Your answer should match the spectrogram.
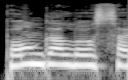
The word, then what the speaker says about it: póngalos: Yes, póngalos aquí. Note the stress and accent on the first syllable.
